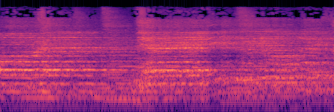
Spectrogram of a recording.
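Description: A congregation singing a hymn together, many voices on long held notes.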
